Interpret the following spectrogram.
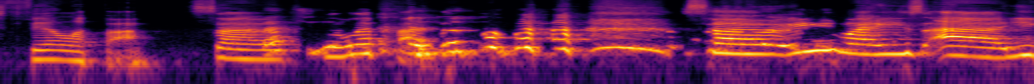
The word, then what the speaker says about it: Phillipa: we're full see I'm going to get your name wrong it's it's Philippa so so anyways uh you guys I told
